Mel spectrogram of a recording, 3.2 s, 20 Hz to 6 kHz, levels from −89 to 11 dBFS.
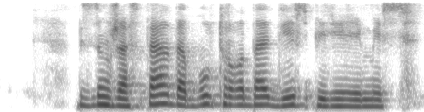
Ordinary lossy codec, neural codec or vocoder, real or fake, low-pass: none; codec, 16 kHz, 2 kbps, X-Codec, WavLM features, trained on Multilingual LibriSpeech; fake; 5.4 kHz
